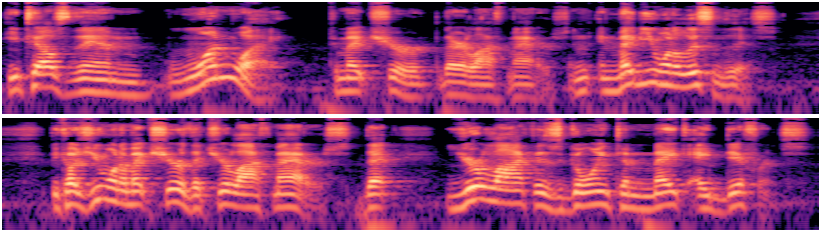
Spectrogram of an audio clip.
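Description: A man's voice: medium pitch, very animated, unhurried, mellow. Earnest man giving a morning devotion. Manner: earnest, conversational, with light laughs. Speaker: devotional podcast host.

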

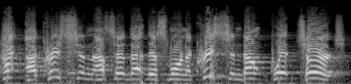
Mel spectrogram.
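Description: High-voiced Southern preacher man with a drawl. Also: moderate pace, bright, forceful tone. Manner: folksy Southern drawl, exhorting with repeated phrases. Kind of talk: impassioned revivalist sermon.

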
